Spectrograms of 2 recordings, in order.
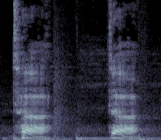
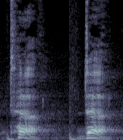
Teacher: We just use the narrow edge of the tongue, so it's a more focused contact area, tuh, duh. Contact area. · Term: edge-focused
